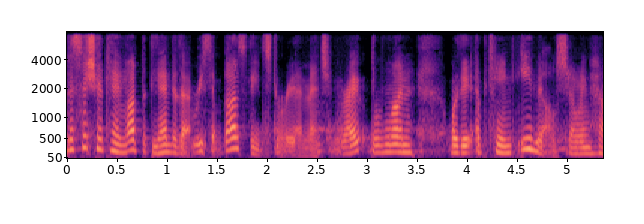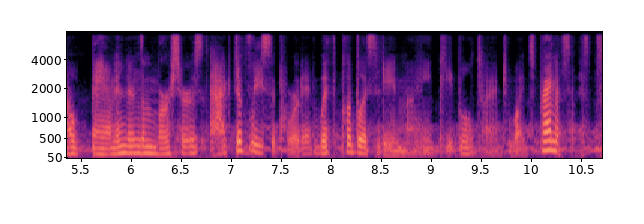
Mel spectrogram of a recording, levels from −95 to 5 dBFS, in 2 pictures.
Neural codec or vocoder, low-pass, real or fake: codec, 16 kHz in and 24 kHz out, 0.6 kbps, FireRedTTS-2 codec; 7.2 kHz; fake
